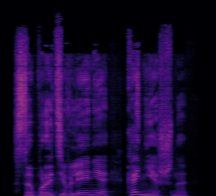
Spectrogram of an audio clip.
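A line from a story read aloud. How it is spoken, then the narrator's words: Hurried interruption. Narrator (Russian): торопливо перебил Форд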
